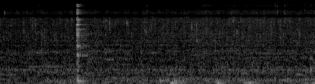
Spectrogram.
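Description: Goat meat browning in hot oil for Caribbean curry goat, a faint steady sizzle and crackle with one sharp clink of a utensil early on and soft stirring bumps after.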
